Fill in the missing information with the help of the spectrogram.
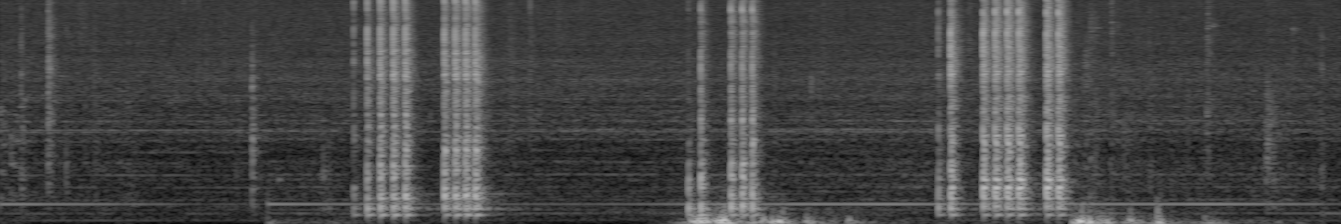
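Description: Claw hammer driving nails into wooden boards on a wooden workbench: runs of rapid, sharp taps about three seconds in, again at five and a half seconds, and a longer run near eight seconds. A faint steady hum sits underneath.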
